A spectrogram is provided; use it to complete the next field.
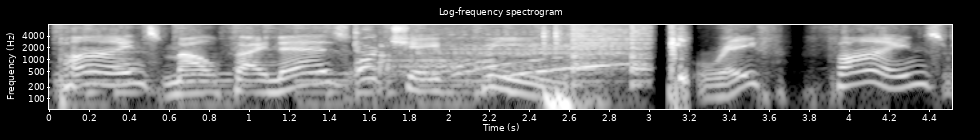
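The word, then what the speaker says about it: Ralph Fiennes: malz or cha Bei Rafe fines rhymes with safe Pines yeah he was great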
